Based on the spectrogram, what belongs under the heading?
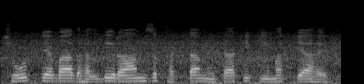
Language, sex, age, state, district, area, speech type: Urdu, male, 18-30, Maharashtra, Nashik, urban, read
